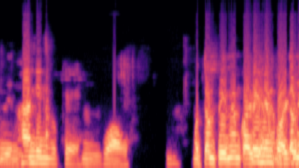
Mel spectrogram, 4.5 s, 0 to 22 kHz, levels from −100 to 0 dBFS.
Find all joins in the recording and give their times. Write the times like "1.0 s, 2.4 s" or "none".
none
